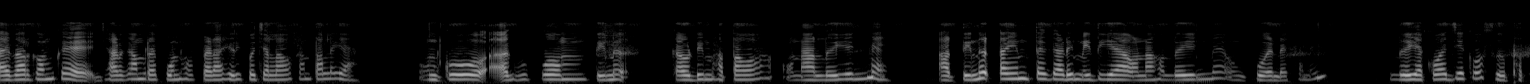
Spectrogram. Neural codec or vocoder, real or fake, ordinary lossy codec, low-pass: none; real; none; 7.2 kHz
